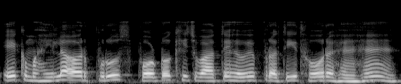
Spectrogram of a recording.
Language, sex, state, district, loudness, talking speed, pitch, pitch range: Hindi, male, Jharkhand, Ranchi, -15 LUFS, 165 wpm, 180 Hz, 170-195 Hz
